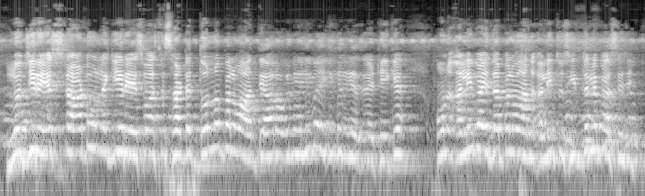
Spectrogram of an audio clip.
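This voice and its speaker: A man's voice: very high voice, fairly even intonation, racing, pushed and bright. A man with a Lahori Punjabi accent hosting a family vlog in casual banter, insistent and often repeating his phrases. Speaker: vlog host.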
